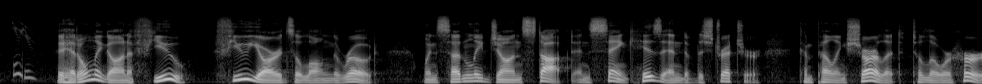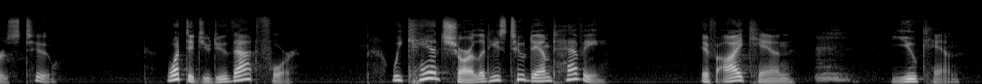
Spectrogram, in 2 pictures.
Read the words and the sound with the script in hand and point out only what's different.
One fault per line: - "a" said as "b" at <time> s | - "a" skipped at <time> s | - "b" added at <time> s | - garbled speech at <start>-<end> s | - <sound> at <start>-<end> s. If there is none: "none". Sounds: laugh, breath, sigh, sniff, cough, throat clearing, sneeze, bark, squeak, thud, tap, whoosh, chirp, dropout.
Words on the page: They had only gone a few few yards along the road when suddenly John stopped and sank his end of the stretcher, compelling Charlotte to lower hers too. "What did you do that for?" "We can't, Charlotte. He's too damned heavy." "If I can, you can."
- chirp at 0.1-0.4 s
- throat clearing at 17.9-18.5 s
